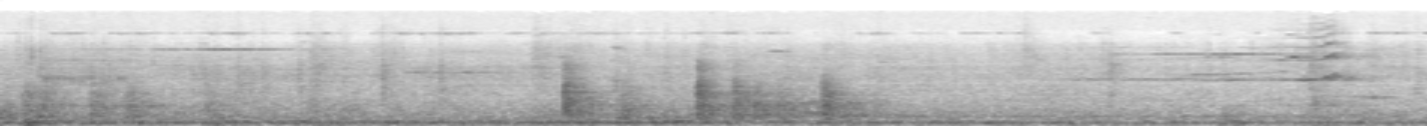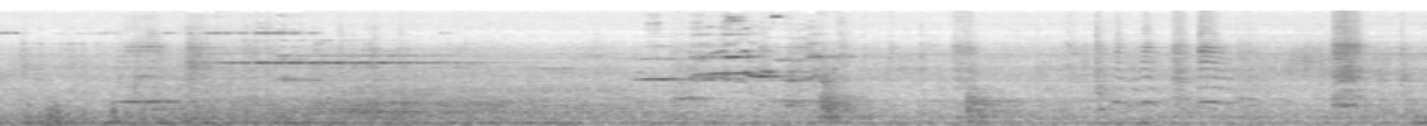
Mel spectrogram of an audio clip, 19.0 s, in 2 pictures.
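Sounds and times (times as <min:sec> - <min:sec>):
high-pitched metallic squeals: 0:07.2 - 0:09.3, 0:10.3 - 0:15.3.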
